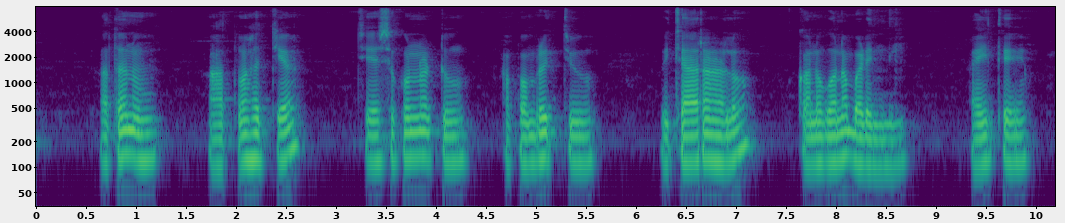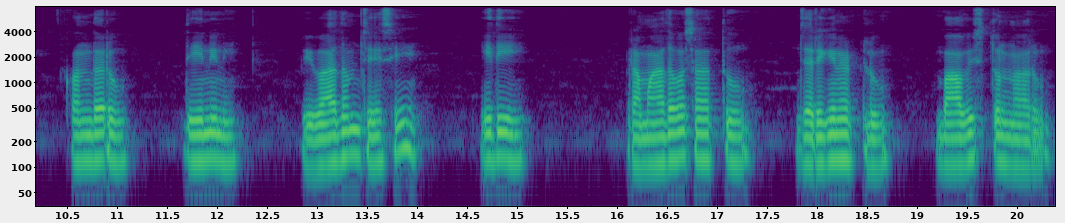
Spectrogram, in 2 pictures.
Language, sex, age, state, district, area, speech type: Telugu, male, 60+, Andhra Pradesh, West Godavari, rural, read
